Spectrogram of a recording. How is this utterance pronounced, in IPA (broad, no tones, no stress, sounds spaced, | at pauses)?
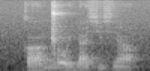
k ʌː ŋ͡ǁ oː j æ sʲ ʉ sʲ ã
